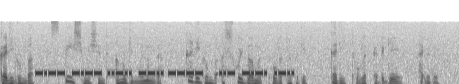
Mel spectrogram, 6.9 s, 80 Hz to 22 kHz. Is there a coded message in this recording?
Yes: Morse code (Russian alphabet) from 0.5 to 4.5 s, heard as a keyed tone, hand-sent with a paddle, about 39 wpm, 600 Hz, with speech in Manipuri. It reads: ЫЫЭЗШ УЦЛ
